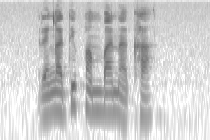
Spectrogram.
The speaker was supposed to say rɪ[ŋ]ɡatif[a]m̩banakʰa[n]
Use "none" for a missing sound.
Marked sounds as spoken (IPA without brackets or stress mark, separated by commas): ŋ, a, none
